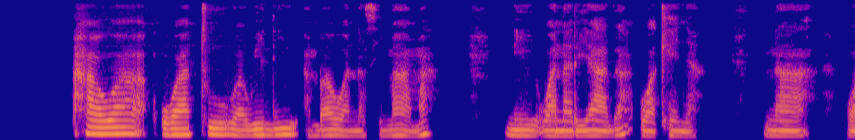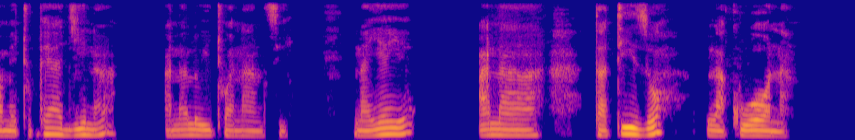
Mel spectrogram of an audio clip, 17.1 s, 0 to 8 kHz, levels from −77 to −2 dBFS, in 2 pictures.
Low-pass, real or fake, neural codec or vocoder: 7.2 kHz; real; none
